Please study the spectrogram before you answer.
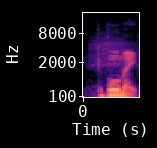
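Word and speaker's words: Maté: called gabor mate gabor it's spelt mate but i'm pretty sure it's not pronounced mate gabor mate yeah gabor mate um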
